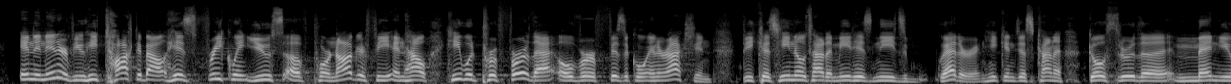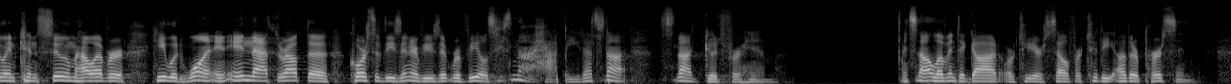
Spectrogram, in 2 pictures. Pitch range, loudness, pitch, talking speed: 150-195 Hz, -23 LUFS, 175 Hz, 190 wpm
